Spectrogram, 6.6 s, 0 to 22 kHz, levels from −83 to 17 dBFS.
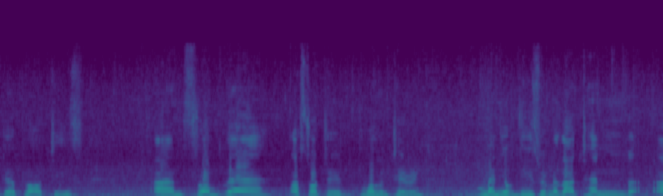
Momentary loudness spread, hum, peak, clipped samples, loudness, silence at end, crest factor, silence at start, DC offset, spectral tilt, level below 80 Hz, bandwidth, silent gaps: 14 LU; none; -28 dBFS; under 0.1%; -42 LUFS; 0 s; 14 dB; 0 s; under 0.1%; -4.5 dB/octave; -66 dBFS; 17 kHz; none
